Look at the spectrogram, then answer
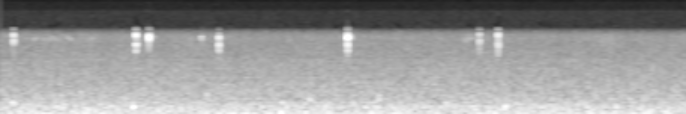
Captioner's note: mouse clicking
